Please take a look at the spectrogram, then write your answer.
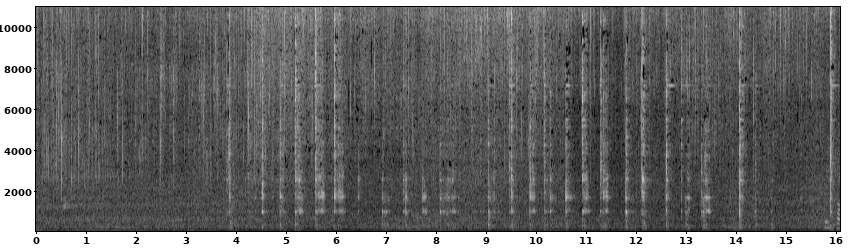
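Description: Chopped almonds and cashews are stirred as they fry in a pan, a soft sizzle beneath repeated close scraping and clinking strokes that come in an irregular rhythm, growing busier in the second half.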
